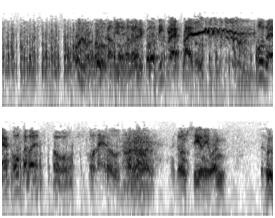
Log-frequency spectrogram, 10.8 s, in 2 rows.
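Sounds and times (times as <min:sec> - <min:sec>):
horse whinnying: 0:00.1 - 0:08.8
speech: 0:01.5 - 0:10.0, 0:10.6 - 0:10.8.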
